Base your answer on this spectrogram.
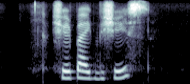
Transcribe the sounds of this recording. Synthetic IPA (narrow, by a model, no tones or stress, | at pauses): ʃeɾpaekbiʃes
